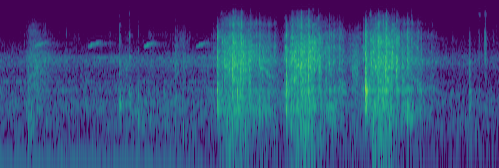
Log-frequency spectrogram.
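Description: Petrol brush cutter being pull-started: three pulls of the recoil starter cord, each about half a second, and the engine does not catch. The owner puts the hard starting down to fuel clogged in the lines after long disuse.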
